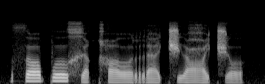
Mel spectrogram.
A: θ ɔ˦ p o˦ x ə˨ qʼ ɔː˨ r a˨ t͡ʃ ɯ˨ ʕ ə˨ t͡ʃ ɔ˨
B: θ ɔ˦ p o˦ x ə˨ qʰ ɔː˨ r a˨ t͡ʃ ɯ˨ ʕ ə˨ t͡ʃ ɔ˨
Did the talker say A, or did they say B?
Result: B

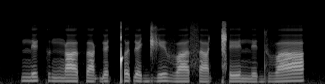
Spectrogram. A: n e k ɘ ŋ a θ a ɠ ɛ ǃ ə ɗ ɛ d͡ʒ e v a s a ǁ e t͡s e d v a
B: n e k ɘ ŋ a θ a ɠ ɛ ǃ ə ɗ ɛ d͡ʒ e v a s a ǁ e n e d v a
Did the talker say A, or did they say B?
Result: B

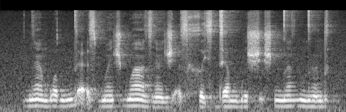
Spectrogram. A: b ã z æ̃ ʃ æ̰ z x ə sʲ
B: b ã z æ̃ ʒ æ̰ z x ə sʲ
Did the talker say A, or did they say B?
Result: B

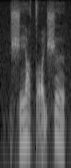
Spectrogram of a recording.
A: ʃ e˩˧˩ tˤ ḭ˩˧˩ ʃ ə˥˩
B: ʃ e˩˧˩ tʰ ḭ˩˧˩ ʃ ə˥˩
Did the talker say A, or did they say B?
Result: A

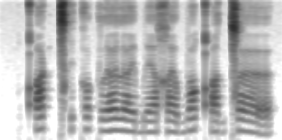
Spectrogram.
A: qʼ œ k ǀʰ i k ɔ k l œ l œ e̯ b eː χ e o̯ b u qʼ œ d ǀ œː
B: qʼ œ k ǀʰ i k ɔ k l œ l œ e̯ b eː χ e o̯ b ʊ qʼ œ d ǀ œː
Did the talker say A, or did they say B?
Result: A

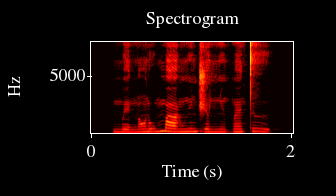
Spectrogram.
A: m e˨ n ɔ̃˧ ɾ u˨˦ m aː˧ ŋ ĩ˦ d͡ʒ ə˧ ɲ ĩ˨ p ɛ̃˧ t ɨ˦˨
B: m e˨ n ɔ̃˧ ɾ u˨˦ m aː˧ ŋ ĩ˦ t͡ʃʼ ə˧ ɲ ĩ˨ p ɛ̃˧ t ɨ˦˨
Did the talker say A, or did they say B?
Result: A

